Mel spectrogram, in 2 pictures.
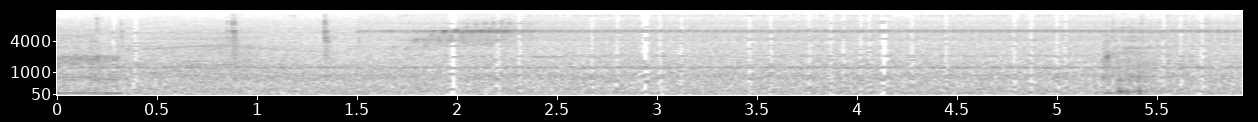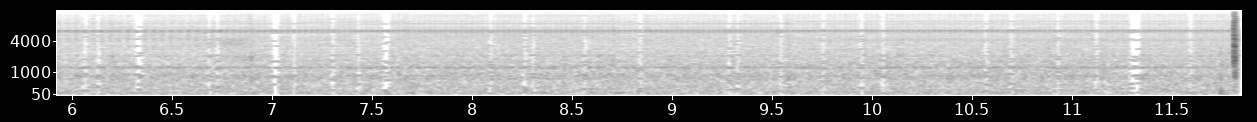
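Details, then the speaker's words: PlayStation 2 Slim after spindle motor replacement, disc pushed down to seat: faint, steady high whine while the disc spins, with no click or wobble; the new spindle motor runs smooth, unlike the clicking old one. "That's more what I'd expect. The last one, there was a kind of a click into it or something. Something didn't seem right. That sounds perfect."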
